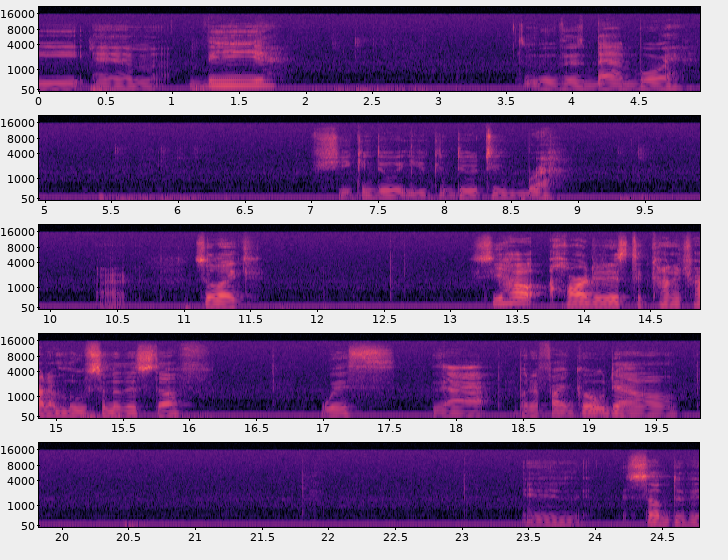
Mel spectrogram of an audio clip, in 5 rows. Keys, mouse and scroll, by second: 0.4 m, 1.2 v, 2.2-2.8 typing, 4.2 click, 5.6-6.1 typing, 7.7 click, 8.6 ctrl+z, 9.4 ], 12.5-13.6 drag, 14.8 click, 15.2 ctrl+z, 15.9 ctrl+z, 16.6 click, 18.3 click, 19.3 click, 19.8 click, 21.8 click, 23.0 click.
